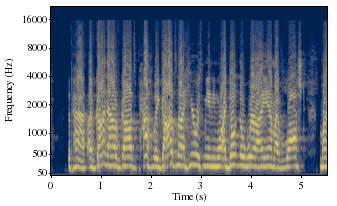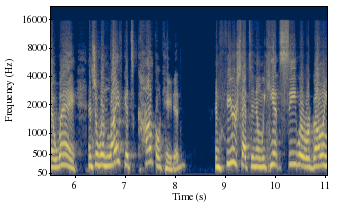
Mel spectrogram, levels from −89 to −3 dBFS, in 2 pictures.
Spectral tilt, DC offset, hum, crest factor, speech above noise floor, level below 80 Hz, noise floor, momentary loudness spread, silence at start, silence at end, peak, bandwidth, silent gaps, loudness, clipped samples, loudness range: -5 dB/octave; under 0.1%; none; 14 dB; 60 dB; -62 dBFS; -77 dBFS; 6 LU; 0.35 s; 0 s; -4 dBFS; 16 kHz; none; -18 LUFS; under 0.1%; 2 LU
